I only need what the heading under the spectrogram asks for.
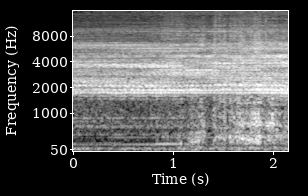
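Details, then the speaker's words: Convergent Technologies AWS hard drive running: even, quiet spin with a steady high whine and soft seek rustle, no clicks or scraping; normal healthy drive, quieter than a Maxtor XT 219. "that is exactly what these things are supposed to sound like nice and quiet relatively to uh the maxter XT 219 that I work with on a regular basis"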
